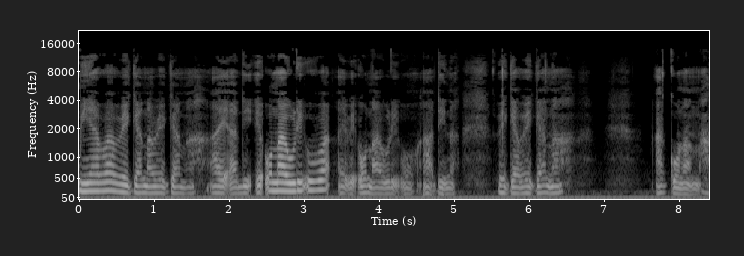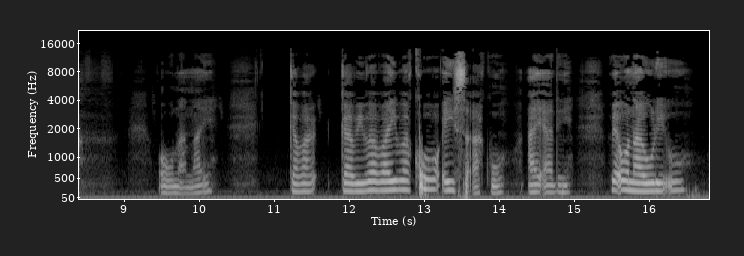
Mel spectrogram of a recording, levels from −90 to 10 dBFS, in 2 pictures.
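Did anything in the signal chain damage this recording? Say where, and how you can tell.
Yes. Throughout the speech, nothing sits above 14 kHz, and the top end has the smeared, swirly texture of heavy perceptual coding. This is likely low-bitrate audio saved at a high bitrate: a coarse first encode that the later MP3 stage preserved but could not undo.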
